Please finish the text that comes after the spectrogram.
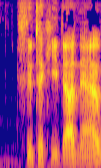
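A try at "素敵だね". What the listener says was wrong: It'd be Steki, actually. Well, yeah, when you sing it, you pronounce all the syllables, like, fully. Unless it's you're singing really quickly, but... Yeah, it would be Steki.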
